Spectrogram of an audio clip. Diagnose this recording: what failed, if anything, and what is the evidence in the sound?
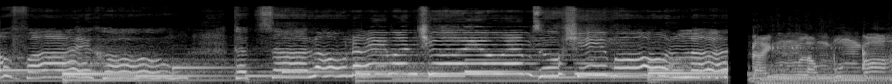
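Nothing failed at any stage of the chain: no audible evidence points to a problem in wiring, conversion, buffering, processing, transmission, storage or playback.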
